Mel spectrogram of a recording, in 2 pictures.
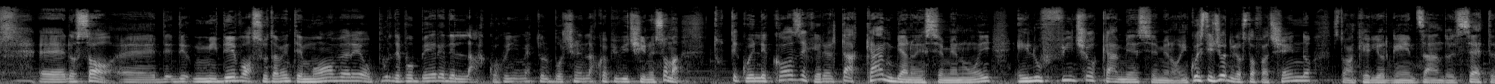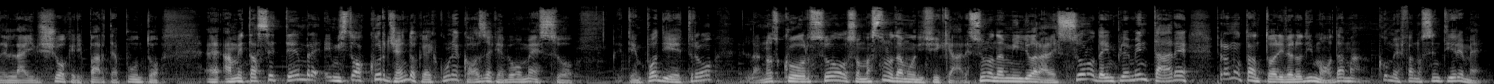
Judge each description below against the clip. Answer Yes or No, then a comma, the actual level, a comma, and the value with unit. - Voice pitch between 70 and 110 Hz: No, low, 135 Hz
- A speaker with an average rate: No, fast, 195 wpm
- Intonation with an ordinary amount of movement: No, wide, 6.7 semitones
